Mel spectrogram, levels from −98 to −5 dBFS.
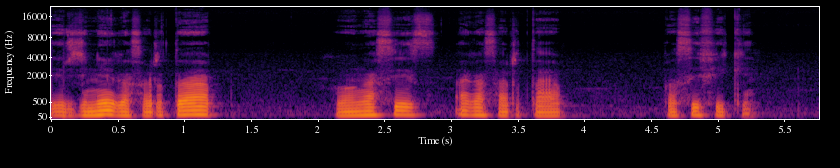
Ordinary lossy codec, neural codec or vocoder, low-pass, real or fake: none; none; none; real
